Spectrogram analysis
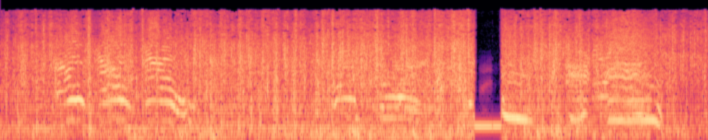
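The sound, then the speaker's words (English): On the Wabash River, over a steady motorboat engine drone, boaters shout and cry out in alarm while rapid, irregular thumps and splashes of Asian carp jumping and hitting the boat break through, with a brief cut partway. “Here's a little sound of a motorboat encountering a big bunch of Asian carp.”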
